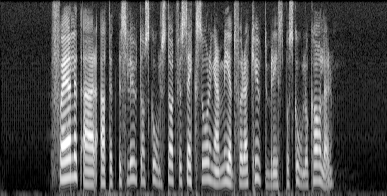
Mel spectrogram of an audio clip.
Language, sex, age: Swedish, female, 29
